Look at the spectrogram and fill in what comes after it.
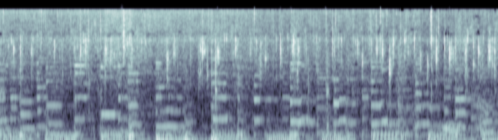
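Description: Battered fruit pieces deep-frying in a wok of very hot oil: a busy sizzle full of tiny pops. Background music with a steady beat plays under it.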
